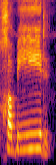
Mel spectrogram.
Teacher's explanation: നമ്മൾവിടെ വക്കഫ് ചെയ്യുന്ന സമയത്ത് സുക്കൂൻ കൊടുക്കുല്ലോ അപ്പോ റോക്ക് സുക്കൂനും അതിന്റെ മുന്നേ മദ്ധക്ഷരമായിട്ടുള്ള യ വന്നു കഴിഞ്ഞാൽ നമ്മൾ എന്ത് ചെയ്യണം അവിടെ റയെ ലൈറ്റ് ആക്കിയിട്ടാണ് ഉച്ചരിക്കേണ്ടത് ഹബീർ എന്ന് പറഞ്ഞിട്ട് ഫുൾ ആക്കിയിട്ട് ഹബീർ എന്ന് പറഞ്ഞിട്ട് ഫുൾ സുക്കൂൻ അല്ല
